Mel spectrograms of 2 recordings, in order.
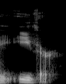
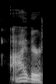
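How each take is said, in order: First: The word is said the American way. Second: The word is said the British way. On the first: The speaker calls it right. "It's more common in America to say either" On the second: The speaker calls it wrong. "Either sounds more British"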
